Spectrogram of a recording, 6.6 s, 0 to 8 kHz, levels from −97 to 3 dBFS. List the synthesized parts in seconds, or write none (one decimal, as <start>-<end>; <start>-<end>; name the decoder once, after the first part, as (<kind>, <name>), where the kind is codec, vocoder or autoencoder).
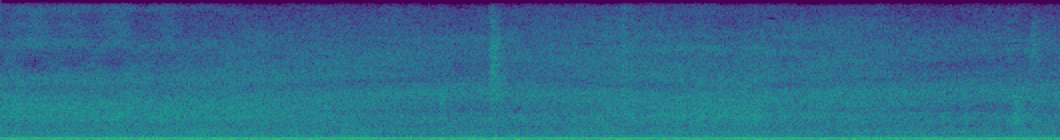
none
